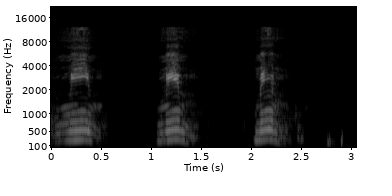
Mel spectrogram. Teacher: ঠোঁটের ভেজা অংশ থেকে উচ্চারণ হবে, ভেজা অংশ থেকে, হ্যাঁ, মানে ঠোঁটের ভিতর দিককার যে ভেজা অংশ, সেখান থেকে উচ্চারণ হবে মিম, মিম।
